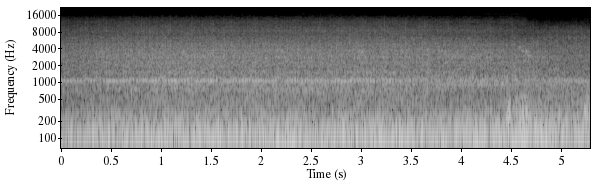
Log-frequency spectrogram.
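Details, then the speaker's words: Chevy Silverado 1500 work truck: steady even low idle with faint constant whine, no knocks or bangs; engine healthy at rest. "It's a great truck. The engine is great. No knocking, no loud banging."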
